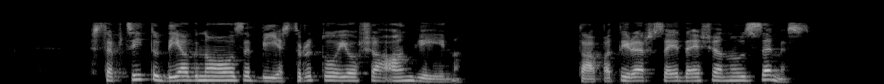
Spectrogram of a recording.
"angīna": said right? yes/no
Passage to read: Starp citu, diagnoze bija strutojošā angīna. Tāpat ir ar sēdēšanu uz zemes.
yes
